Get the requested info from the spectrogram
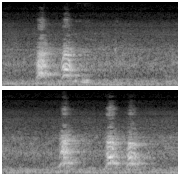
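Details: Several German Shepherds keep up afternoon-long barking: two short bursts of loud, abrupt barks, a pair and then three quick ones, with a faint low hum between.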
